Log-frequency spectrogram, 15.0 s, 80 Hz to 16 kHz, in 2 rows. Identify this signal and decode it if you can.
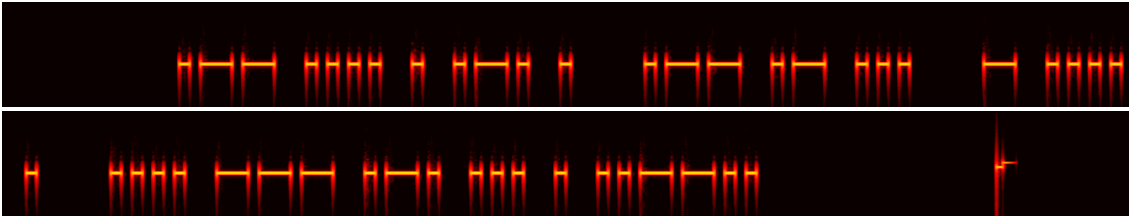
Morse code, heard as a keyed tone, about 17 wpm, 700 Hz. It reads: WHERE WAS THE HORSE?
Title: Sentences from Top 1000 Words - Review Part 1 - 17wpm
